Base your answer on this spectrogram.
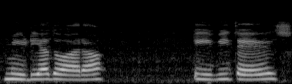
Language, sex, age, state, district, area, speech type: Punjabi, female, 18-30, Punjab, Pathankot, urban, spontaneous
